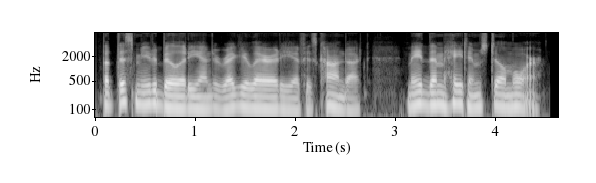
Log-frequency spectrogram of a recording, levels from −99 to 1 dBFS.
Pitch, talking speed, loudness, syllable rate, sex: 115 Hz, 180 wpm, -18 LUFS, 5.9 syllables/s, male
